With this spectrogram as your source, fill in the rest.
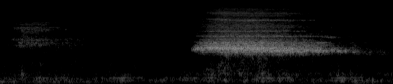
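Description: Two deep breaths during a Pilates core exercise, one shorter airy intake followed after a pause by a longer, louder, hissing exhale close to the mic.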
